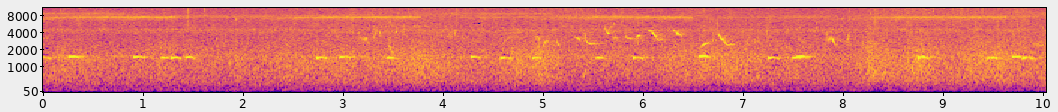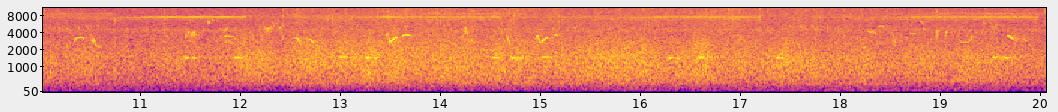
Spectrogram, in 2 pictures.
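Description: Outdoor natural ambience: a steady background hiss under many short bird calls, repeated throughout, some in quick pairs, with brief higher chirps.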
